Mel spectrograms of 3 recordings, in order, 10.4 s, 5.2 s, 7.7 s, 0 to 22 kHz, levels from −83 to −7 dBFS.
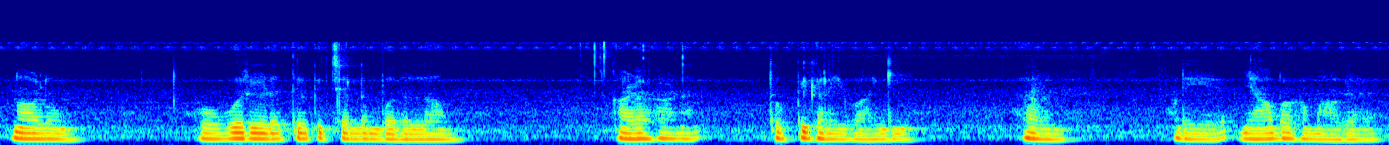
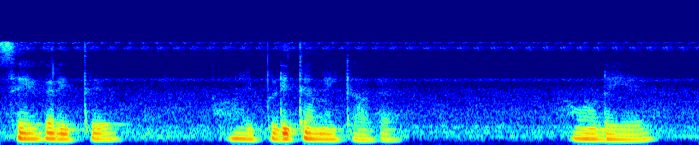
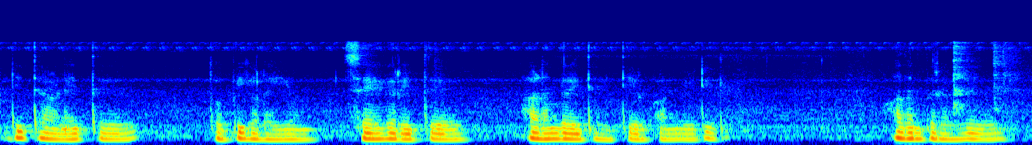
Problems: constant background noise, low volume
